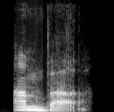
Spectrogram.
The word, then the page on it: umber: Indian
